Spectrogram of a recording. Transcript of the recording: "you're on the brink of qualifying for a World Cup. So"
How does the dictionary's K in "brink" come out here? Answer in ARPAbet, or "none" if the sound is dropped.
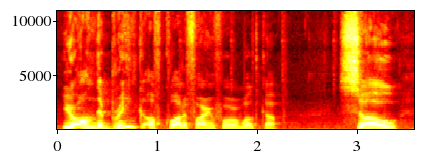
K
